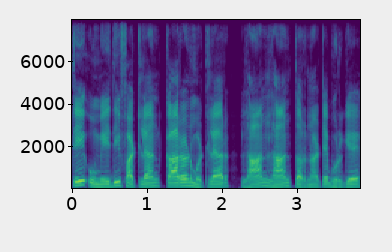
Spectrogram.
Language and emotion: Goan Konkani, neutral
